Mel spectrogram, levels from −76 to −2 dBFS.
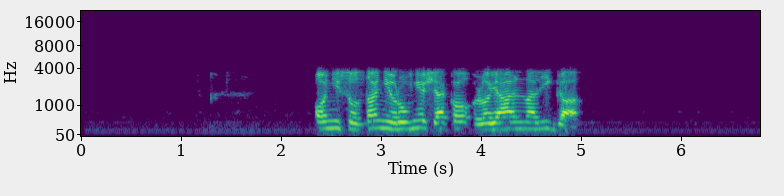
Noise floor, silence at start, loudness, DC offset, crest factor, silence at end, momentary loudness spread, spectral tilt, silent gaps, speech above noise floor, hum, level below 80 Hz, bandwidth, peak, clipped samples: -66 dBFS; 2.35 s; -15 LUFS; under 0.1%; 16 dB; 1.8 s; 6 LU; -2 dB/octave; none; 52 dB; none; -62 dBFS; 4.2 kHz; -2 dBFS; under 0.1%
